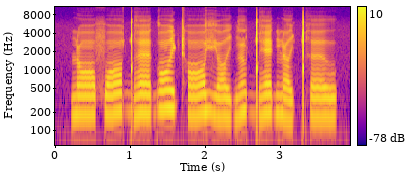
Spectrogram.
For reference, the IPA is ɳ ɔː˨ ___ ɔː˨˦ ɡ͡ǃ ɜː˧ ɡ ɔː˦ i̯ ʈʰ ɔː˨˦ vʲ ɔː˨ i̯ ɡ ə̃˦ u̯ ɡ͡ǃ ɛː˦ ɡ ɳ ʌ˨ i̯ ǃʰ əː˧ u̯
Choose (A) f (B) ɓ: A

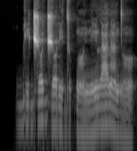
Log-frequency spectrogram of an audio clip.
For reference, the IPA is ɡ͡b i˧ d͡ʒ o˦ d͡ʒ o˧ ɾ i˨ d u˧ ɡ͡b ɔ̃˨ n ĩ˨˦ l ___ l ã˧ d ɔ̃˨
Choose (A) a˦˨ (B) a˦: B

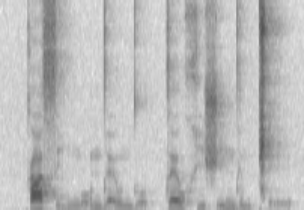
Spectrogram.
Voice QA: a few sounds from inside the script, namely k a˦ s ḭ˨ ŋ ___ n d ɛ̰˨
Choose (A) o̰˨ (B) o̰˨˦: B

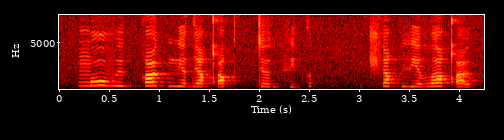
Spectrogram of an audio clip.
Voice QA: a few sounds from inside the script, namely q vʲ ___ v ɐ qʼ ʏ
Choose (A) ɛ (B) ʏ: A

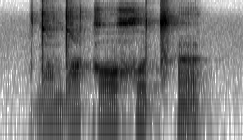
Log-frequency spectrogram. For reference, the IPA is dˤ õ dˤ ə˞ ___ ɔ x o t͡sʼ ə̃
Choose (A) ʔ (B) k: B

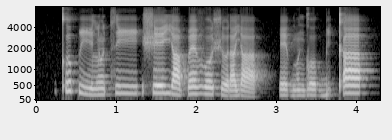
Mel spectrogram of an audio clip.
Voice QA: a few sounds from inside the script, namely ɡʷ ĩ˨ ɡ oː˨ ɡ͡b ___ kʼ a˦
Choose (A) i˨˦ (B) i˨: B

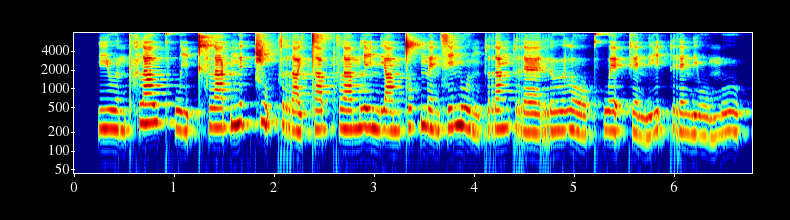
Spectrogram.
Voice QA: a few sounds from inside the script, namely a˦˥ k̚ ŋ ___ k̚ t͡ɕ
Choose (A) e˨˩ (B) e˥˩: B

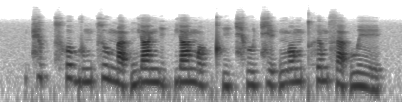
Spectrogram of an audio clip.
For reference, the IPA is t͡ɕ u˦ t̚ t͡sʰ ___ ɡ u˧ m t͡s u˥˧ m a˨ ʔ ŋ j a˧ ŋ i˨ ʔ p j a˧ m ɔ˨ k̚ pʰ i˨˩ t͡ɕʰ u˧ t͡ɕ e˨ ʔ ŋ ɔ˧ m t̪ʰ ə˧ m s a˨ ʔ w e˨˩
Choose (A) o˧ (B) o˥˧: B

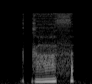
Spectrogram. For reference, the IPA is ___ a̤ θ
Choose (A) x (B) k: B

